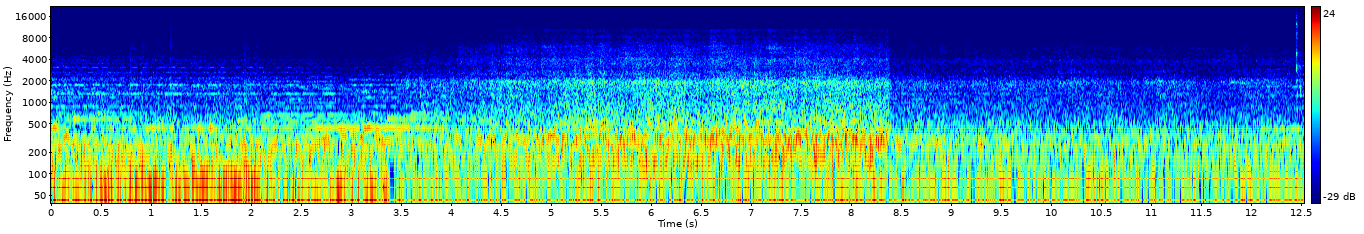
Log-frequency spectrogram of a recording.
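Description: Train in Final Fantasy VII running on its tracks, a steady rolling rumble with rail clatter and mechanical hum that holds loud and even throughout, with no voices.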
